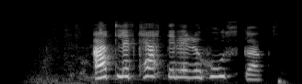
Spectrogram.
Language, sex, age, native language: Icelandic, female, 10, German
